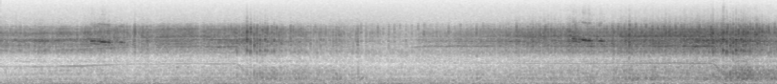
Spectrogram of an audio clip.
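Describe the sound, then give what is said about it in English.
A propeller plane engine starts and roars steadily aboard a cruiser, a dense droning rumble with a whining edge that swells slightly louder toward the end. No voices are heard. “Start engine. Stand clear. Turn over.”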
